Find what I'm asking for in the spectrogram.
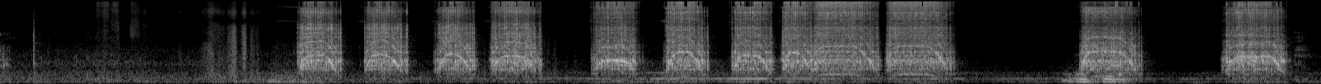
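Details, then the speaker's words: Car lifted off the ground: repeated half-second bursts of harsh ratcheting with vibration from the central gearbox assembly when driving forward, only motor sound in reverse. It ran smoothly for the first few days. Gearbox ratcheting noise. "Now I'm going to move it in front, and you can hear the sound now. See, when it moves in the reverse direction, there is no sound."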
